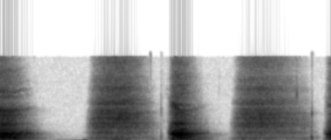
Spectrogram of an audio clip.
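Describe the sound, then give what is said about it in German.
Demonstrated hyperventilation breathing, air drawn in through the nose and pushed out through the mouth: a few loud, rapid, airy breaths alternate in and out with short pauses, and no talk. “wir machen Hyperventilation, bei dem wir, ich kann es auch mal vormachen, durch die Nase einatmen, also und dann durch den Mund aus.”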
